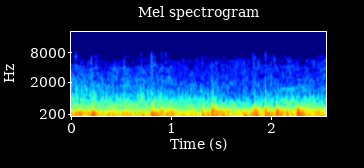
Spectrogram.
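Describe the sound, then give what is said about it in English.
A church audience creates a thunderstorm-like roar, with dense, steady rumbling and pattering like heavy rain and thunder, plus scattered thumps, loud and continuous throughout with no talking. “Listen to the storm.”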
